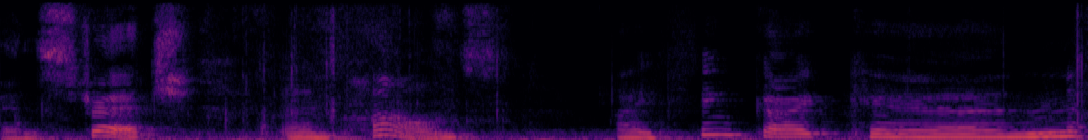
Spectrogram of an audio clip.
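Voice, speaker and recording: A put-on character voice speaks at a very slow pace with long, frequent pauses over clear background noise. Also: female-sounding voice. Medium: read story.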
